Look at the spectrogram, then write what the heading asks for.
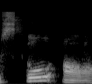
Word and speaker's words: school: No, nó đọc là âm school á. School á nha. Tại vì cái sao cái chữ hai chữ o này thường có xu hướng kéo dài ra. Nó không phải là u kéo dài đâu, không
